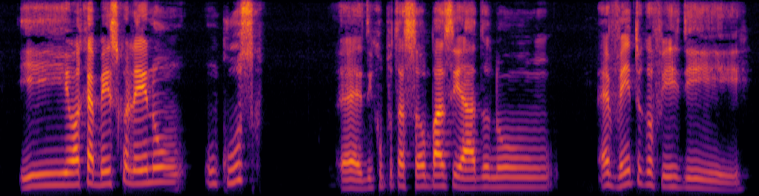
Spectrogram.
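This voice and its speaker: With a quiet background, a man speaks at a very slow pace. His pitch is fairly high and his intonation lively. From Brazil, Sergipe (Aracaju). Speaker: software engineer. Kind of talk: interview.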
